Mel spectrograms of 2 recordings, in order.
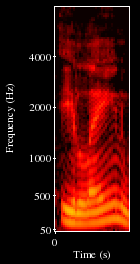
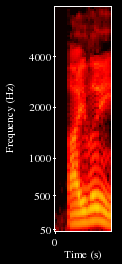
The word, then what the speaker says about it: Eileen: Well, Elaine says hi. Oh, hi, Elaine. Eileen. Eileen, I'm sorry.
